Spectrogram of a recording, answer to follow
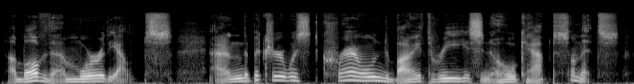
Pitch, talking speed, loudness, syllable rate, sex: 130 Hz, 140 wpm, -18 LUFS, 4.1 syllables/s, male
